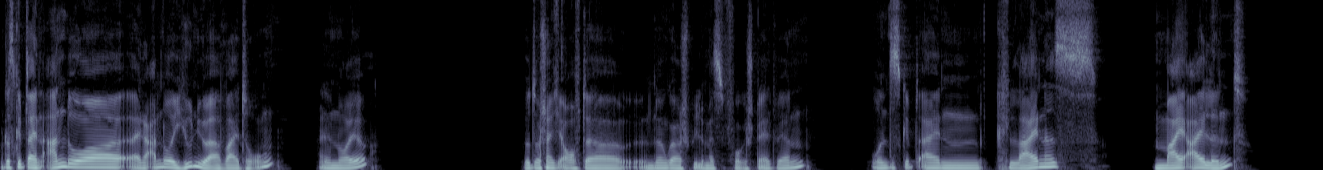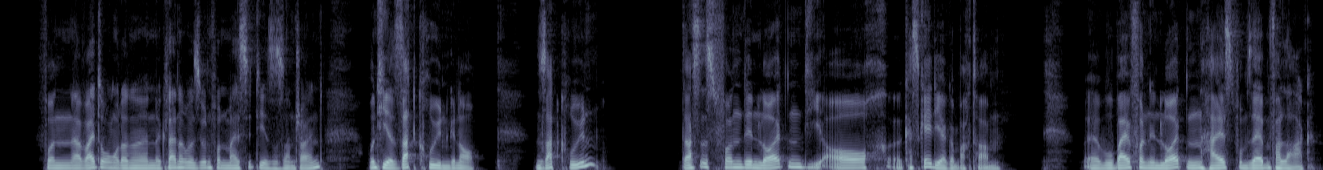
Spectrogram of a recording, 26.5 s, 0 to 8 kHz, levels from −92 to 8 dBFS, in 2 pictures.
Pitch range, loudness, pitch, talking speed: 115-145 Hz, -26 LUFS, 125 Hz, 140 wpm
